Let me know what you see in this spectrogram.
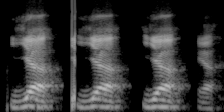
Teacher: nah ketika membacakan huruf ya pasti akan kerasa banget ya bahwa makhraj huruf yaitu tempat keluar huruf yaitu dari tengah lidah kita ya ini tanggal lidah nempel ke tengah langit-langit apa imbalkan seperti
